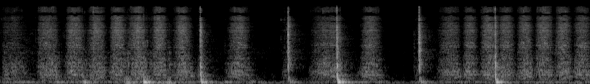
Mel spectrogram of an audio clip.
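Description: Voron 0.2 X gantry pushed back and forth by hand on its miniature linear rails, a gritty sliding rub from the rail carriages in repeated strokes, with several sharp clicks along the way. It runs freely, without binding.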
